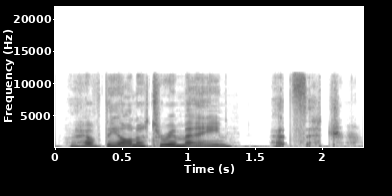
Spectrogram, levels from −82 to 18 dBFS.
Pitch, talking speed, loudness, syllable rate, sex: 215 Hz, 180 wpm, -17 LUFS, 5.2 syllables/s, female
